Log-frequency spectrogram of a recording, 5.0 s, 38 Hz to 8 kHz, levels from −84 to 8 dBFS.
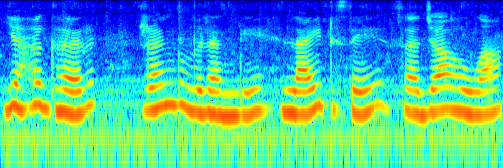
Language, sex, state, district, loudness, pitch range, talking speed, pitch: Hindi, female, Madhya Pradesh, Dhar, -15 LUFS, 220-255 Hz, 95 wpm, 235 Hz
